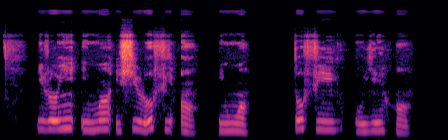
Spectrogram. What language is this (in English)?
Yoruba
